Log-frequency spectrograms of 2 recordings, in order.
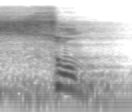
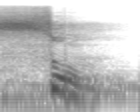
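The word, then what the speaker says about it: צום: The word is som. What is som? S-T-T-S-O-W-N. T-S-O-W-N is pronounced as som.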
